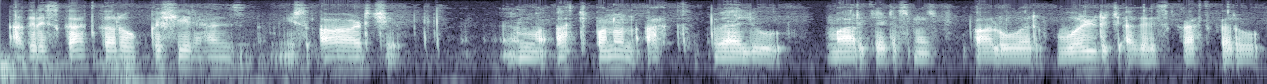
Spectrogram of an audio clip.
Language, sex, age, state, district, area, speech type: Kashmiri, male, 45-60, Jammu and Kashmir, Budgam, urban, spontaneous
